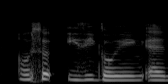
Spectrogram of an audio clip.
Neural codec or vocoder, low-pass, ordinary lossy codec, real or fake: none; 7.2 kHz; none; real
